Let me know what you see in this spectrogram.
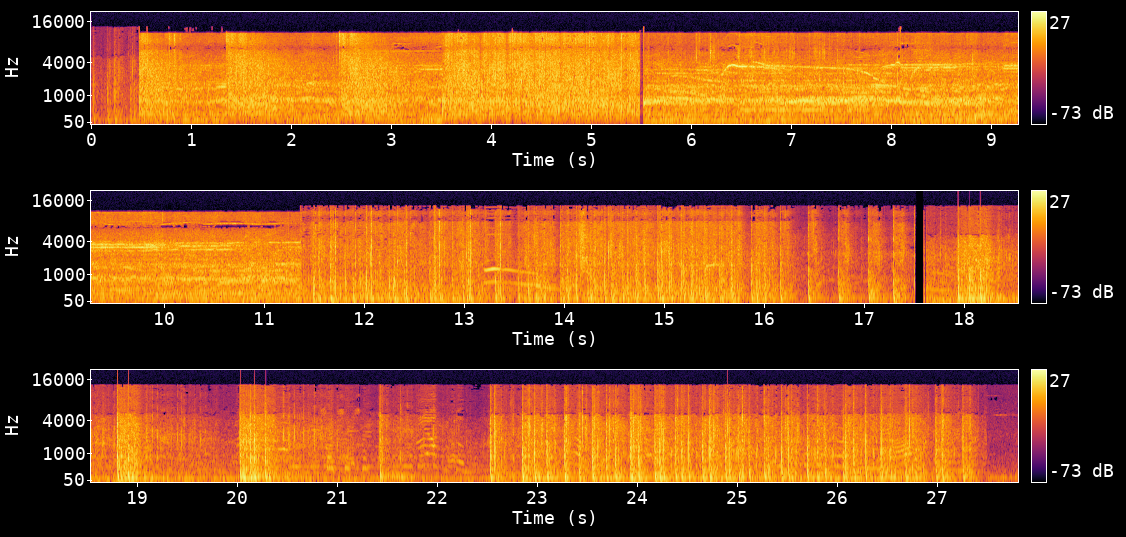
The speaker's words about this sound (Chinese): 来看现场，街上的人听到枪声吓得逃跑，还有人直接蹲下，不敢乱动。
